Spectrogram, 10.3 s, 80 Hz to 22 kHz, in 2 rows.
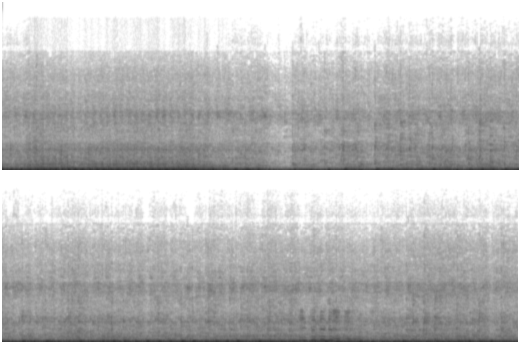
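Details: Toyota/Lexus UZ-series V8 on the Spitronics ECU, first start in this setup, cold with no radiator and the map barely adjusted. Lumpy, loping, uneven idle, dropping several cylinders; the owner is unsure whether the coils are good and the cause is unconfirmed.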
